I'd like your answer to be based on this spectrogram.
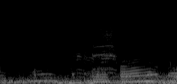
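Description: Geese honking while landing during a goose hunt in Pennsylvania, a cluster of nasal calls heard fairly close over an outdoor background, with no talk.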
